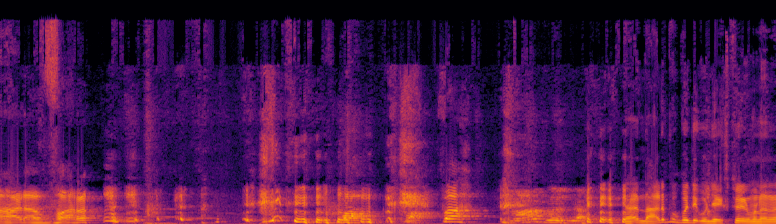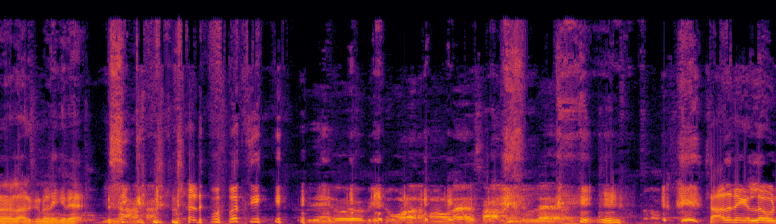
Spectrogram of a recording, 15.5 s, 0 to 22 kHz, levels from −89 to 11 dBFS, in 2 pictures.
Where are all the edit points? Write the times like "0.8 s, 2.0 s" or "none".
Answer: 6.3 s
